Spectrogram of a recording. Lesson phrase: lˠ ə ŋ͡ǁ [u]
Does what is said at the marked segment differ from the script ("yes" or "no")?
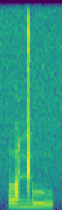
no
